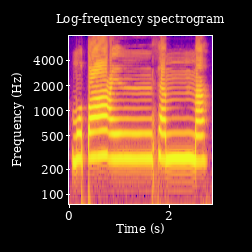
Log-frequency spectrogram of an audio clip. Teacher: حرف ثا کو ہم زبان کی سر اور اوپر والے دانتوں کے اندرونی کناروں سے ادا کریں گے جو کہ اس پہ زبر ہے، تو ہمیں ثا کو زبر سے ادا کرنا ہے اور اسے ظاہر کرنا ہے.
